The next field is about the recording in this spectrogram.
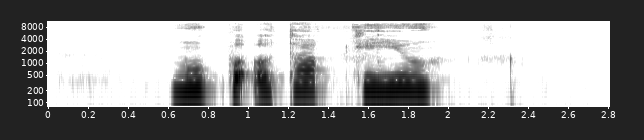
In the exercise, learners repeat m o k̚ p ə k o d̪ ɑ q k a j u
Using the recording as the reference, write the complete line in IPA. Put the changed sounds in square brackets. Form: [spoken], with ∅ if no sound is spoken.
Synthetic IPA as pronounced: m [u] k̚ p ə [ʔ] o [t̪] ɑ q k [i] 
